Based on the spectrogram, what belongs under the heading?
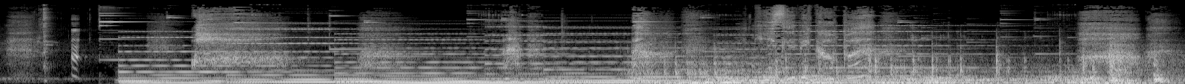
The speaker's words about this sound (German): Şimdi müzik kutusunu çalıştırıyorum. Bakalım ne olacak.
